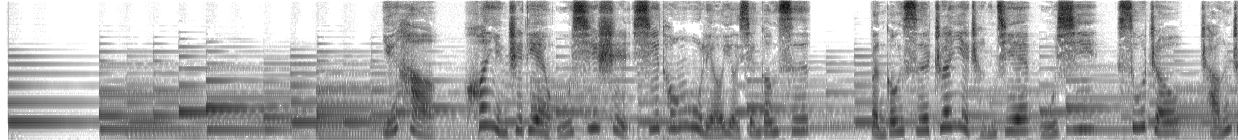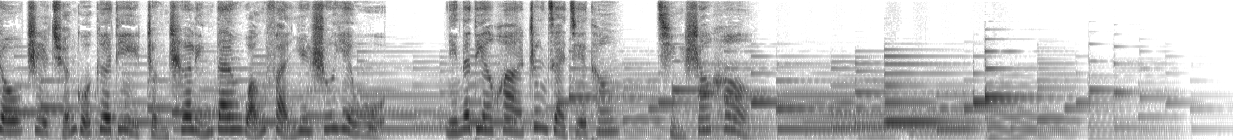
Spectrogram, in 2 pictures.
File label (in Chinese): 彩铃 甜美流畅; 锡通物流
